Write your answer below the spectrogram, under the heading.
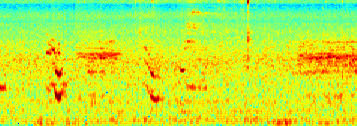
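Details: Grey francolin in breeding season uttering three quick swept whistles in the first two seconds, each a short bright note bending in pitch, then quieter hiss.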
